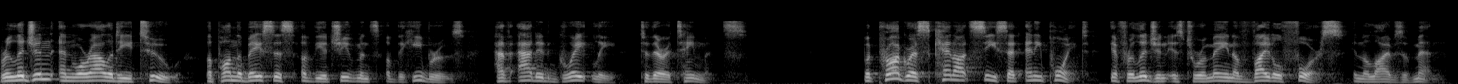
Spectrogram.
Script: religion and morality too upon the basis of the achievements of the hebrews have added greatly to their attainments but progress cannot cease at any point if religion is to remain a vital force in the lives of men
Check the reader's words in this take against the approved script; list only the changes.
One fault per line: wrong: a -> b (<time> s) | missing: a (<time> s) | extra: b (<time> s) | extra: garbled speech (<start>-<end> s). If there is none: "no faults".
no faults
